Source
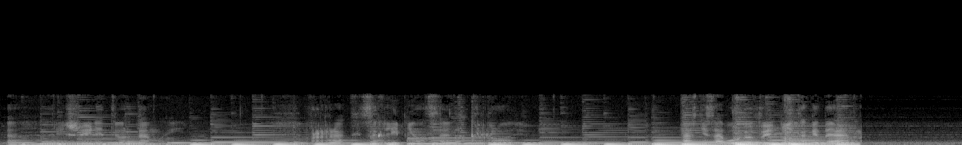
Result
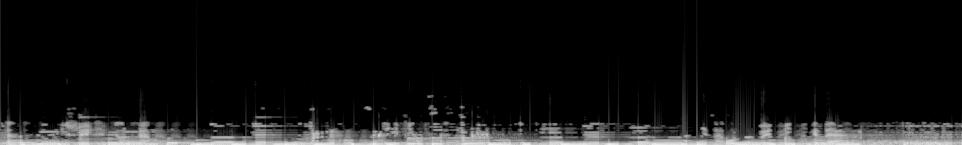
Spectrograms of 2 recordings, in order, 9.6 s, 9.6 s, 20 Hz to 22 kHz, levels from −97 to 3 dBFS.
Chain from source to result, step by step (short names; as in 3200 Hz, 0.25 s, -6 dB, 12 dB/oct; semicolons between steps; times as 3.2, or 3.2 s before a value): spectral gate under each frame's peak -30 dB strong; in parallel at +2 dB: compressor 6:1, threshold -37 dBFS, peak gain reduction 20 dB; on the sum: step gate "..xxxxx.x" 153 bpm -12 dB; on a send: narrowing echo 0.159 s, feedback 65%, band-pass 510 Hz, level -13.5 dB; on the sum: maximiser +17 dB; three-band squash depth 100%; gain -3 dB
